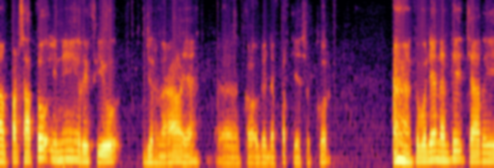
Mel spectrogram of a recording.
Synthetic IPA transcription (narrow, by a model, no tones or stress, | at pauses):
parsat̪uinirifiu | d͡ʒurnalja | əkalo̰udahdapat̪jasukʊr | kəmudianːant̪̬it͡ʃaɾi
